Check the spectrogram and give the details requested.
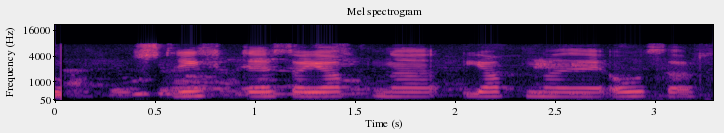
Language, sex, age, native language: Icelandic, male, 10, Icelandic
